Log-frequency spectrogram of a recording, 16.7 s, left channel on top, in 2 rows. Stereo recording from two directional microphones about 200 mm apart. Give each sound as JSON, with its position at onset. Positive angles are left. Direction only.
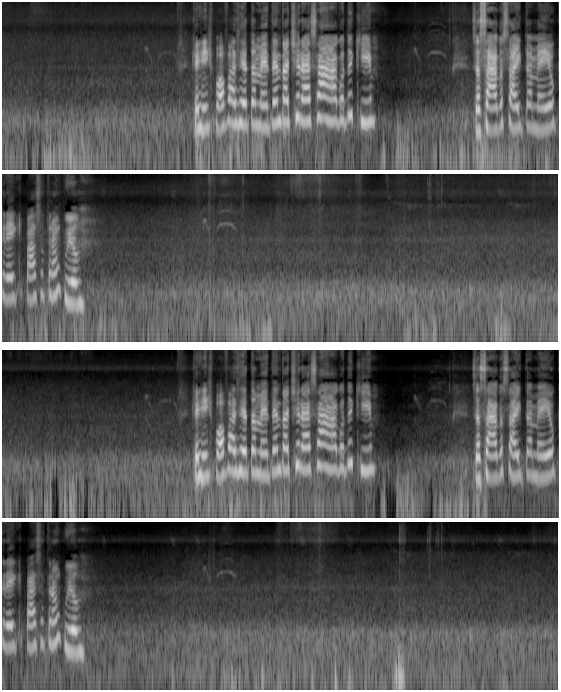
{"t": 2.9, "sound": "a woman's voice", "side_deg": -25}
{"t": 3.8, "sound": "speech", "side_deg": -10}
{"t": 7.1, "sound": "a woman's voice", "side_deg": -5}
{"t": 9.3, "sound": "a woman's voice", "side_deg": -10}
